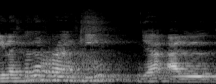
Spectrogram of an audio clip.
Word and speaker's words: Rankine: Se escribe Rankine, pero se pronuncia Rankine.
